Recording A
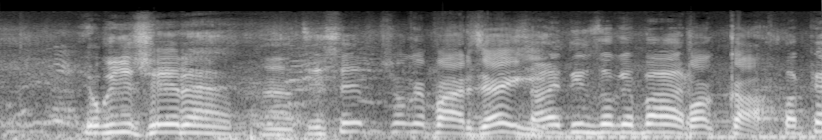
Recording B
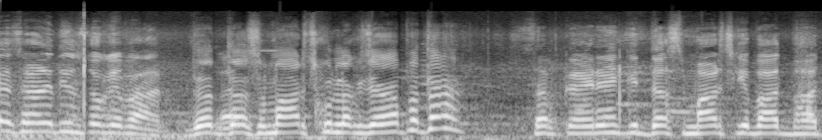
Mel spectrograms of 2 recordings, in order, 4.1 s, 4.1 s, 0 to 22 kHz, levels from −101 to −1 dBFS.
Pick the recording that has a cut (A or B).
A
